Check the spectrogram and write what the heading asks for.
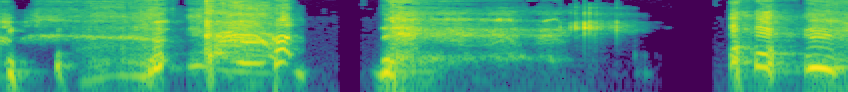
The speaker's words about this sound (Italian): tossisci e continua a svapare. Sto svapando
